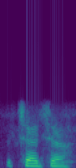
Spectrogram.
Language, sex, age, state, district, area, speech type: Urdu, male, 18-30, Uttar Pradesh, Siddharthnagar, rural, conversation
